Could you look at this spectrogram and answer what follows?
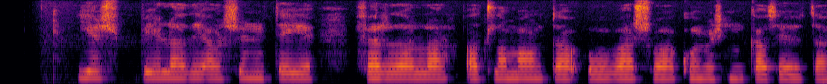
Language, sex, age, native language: Icelandic, female, 18-19, Icelandic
